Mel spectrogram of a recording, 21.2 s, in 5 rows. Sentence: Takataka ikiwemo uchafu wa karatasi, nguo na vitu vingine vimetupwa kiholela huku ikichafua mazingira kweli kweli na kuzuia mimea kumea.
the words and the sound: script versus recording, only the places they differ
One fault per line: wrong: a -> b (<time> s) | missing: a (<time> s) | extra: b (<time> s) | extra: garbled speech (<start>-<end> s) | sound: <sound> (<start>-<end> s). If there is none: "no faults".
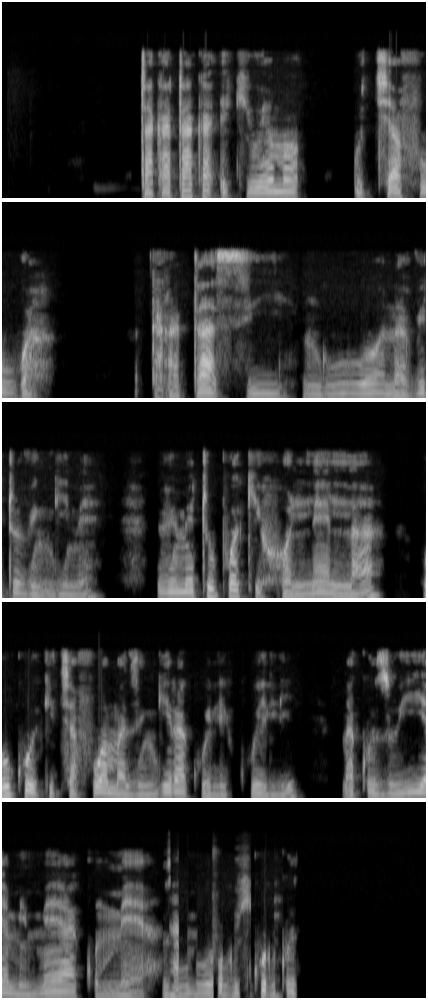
extra: garbled speech (18.6-19.9 s)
